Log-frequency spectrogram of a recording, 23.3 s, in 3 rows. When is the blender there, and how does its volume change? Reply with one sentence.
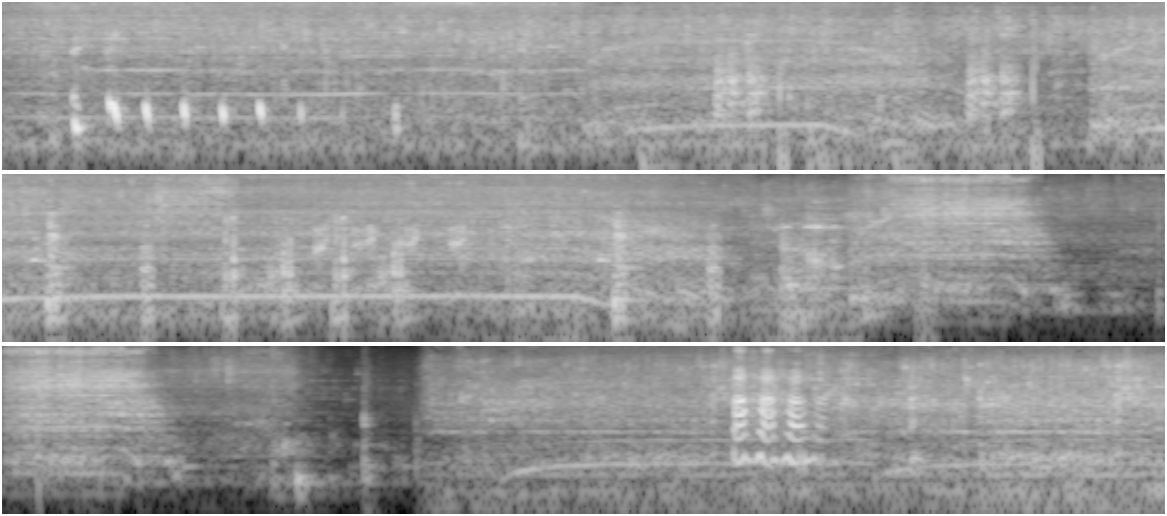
You can hear the blender from 0.0 to 23.2 s, getting quieter.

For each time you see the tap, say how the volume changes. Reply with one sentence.
The tap can be heard from 0.0 to 23.2 s, getting quieter then louder.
